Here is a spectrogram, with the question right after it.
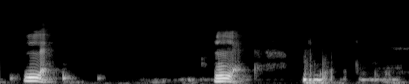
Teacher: जिनके उच्चारण में जीवा मसूड़ों को छूती है और हवा का प्रमुख वेग जीवा के आसपास या अगल बगल से निकल जाता है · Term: पार्श्विक व्यंजन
